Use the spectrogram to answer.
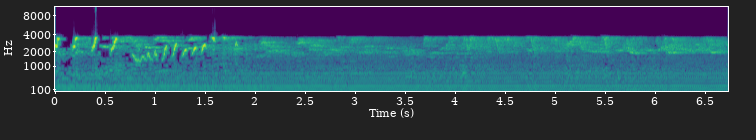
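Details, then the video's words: At an Indonesian singing contest, a caged green leafbird that took fifth place bursts into loud, piercing high chirps and trills for under two seconds, then the crowd's chatter and distant birds carry on. "CUCAK IJO"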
